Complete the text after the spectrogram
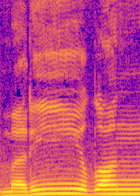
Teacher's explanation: ضاد کو زبان کی بائیں کروٹ کو اوپر والے جو داڑھ ہیں ان کے ساتھ ٹچ کریں گے تو ضاد ادا ہوگا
